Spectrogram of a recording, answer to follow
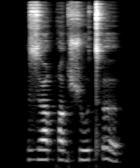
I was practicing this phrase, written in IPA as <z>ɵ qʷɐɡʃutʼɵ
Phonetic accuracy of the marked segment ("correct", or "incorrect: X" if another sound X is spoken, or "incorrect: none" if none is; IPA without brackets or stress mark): correct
